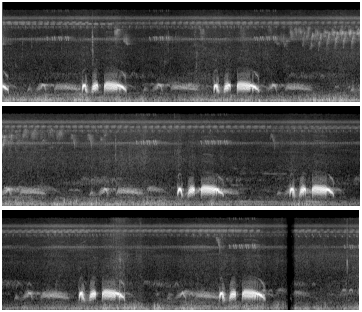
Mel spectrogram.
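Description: A spotted dove coos repeatedly in short phrased bursts, several soft mellow calls in a regular rhythm, with faint chirps and outdoor background noise between.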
